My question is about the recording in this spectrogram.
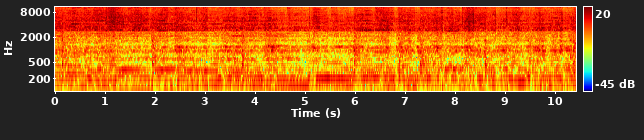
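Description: Live rock band playing loud: sustained guitar and bass chords that change about once a second over a drum kit, heard from within the audience.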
